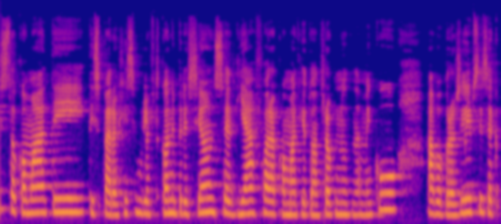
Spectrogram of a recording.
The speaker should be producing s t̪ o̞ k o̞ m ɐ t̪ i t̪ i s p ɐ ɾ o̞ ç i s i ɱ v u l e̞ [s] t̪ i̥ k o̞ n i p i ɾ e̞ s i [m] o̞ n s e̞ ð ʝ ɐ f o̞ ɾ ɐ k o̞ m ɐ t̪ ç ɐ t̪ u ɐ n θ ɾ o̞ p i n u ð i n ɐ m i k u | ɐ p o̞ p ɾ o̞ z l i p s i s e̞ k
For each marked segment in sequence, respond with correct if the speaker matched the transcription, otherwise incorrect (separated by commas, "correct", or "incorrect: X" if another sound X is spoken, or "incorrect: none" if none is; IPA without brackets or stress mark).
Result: incorrect: f, incorrect: none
